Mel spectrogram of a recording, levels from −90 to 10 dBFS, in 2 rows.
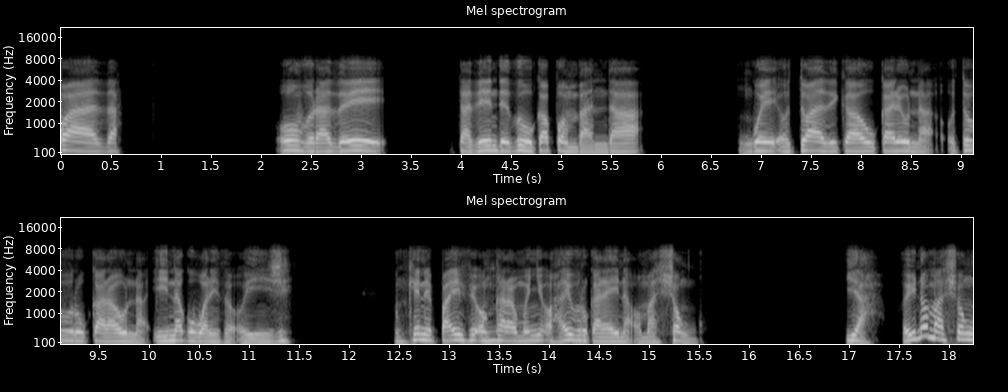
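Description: Throughout this speech clip the level swings by around 5 dB, so loud and quiet passages sit unnaturally close together and the sound feels squashed. This is gain pumping, likely from input gain set far too high for the microphone, with a fast limiter or compressor clamping down on each peak. The band also stops at 8 kHz, consistent with a call codec such as Opus.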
